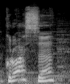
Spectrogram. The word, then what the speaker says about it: croissant: Lá existe uma enorme variedade deles, incluindo aquela delícia chamada croissant, que quase todo mundo não sabe pronunciar direito. E aí, consegui? Talvez eu deva usar um sotaque francês.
